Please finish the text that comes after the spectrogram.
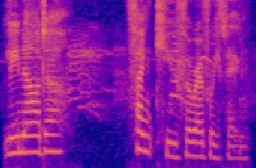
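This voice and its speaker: A woman playing a brave, sincere young adventurer in a video game, soft-spoken and grateful. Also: mid-range voice, normal speed, slight background noise, natural voice. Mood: grateful, hopeful. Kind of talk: scripted video game cutscene acting.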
